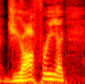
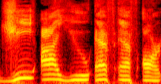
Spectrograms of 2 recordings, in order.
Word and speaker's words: Giuffre: Remember Virginia Giuffre? Everybody says her name differently, but so I've heard multiple pronunciations. But Giuffre. So Giuffre, however you pronounce her last name, she came out and said, I'm not suicidal.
